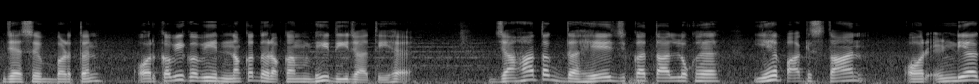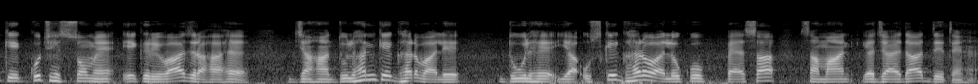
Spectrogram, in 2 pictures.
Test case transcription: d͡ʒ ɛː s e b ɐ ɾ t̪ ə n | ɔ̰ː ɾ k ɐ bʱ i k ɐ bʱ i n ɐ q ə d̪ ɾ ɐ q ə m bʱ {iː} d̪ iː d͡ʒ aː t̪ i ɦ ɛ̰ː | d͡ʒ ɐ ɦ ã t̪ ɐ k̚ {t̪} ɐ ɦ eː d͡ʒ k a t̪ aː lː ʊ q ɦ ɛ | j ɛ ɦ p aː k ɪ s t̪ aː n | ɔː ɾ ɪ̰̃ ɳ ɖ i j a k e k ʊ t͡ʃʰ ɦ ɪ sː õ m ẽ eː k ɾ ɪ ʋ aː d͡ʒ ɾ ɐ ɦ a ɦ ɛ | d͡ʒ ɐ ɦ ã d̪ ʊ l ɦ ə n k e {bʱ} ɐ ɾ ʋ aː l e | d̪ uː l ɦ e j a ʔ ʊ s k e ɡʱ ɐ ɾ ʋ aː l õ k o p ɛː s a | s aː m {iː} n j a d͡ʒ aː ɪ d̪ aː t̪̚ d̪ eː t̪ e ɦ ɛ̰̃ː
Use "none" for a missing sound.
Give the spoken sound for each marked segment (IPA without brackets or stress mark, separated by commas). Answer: i, d̪, ɡʱ, aː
